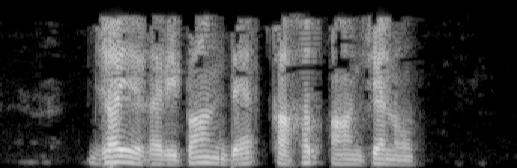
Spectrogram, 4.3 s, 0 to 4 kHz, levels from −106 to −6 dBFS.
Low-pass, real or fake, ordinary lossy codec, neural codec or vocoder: 3.6 kHz; real; MP3, 16 kbps; none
